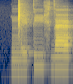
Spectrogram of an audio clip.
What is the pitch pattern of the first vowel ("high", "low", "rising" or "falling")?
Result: low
